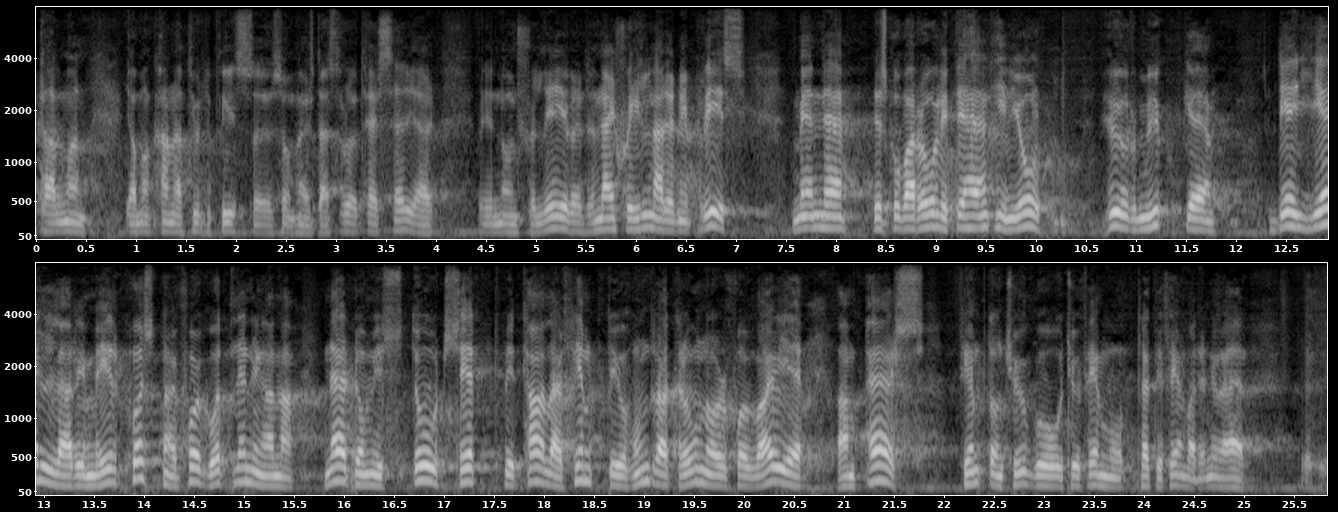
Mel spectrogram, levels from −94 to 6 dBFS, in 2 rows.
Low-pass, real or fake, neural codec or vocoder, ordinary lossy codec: none; fake; codec, 16 kHz, 2 kbps, FreqCodec, larger model; none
